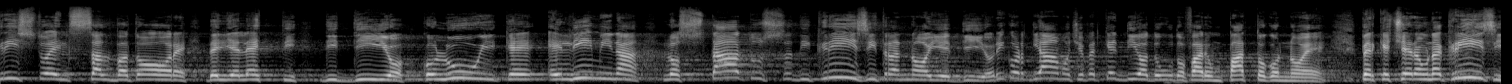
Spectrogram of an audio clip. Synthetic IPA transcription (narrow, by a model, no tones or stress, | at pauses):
kɾist̪oɛilsalvat̪ɔːɾe | d̪eʎːelɛt̪ːi | d̪id̪iːokolujk̟eːliːmina | lost̪aːt̪usd̪ikɾiːzit̪ɾanːɔjed̪ːiːorikord̪jaːmot͡ʃiperk̟ed̪ːiːoad̪ːovuːt̪ofaːɾeumpat̪ːokonːoɛ | perket͡ʃːɛːɾaunakɾiːzi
